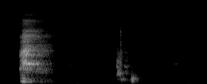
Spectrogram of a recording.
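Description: A man's short sigh, a single breathy exhale that fades quickly, followed about a second later by two faint small mouth or breath sounds.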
